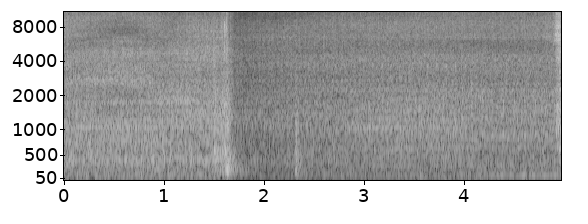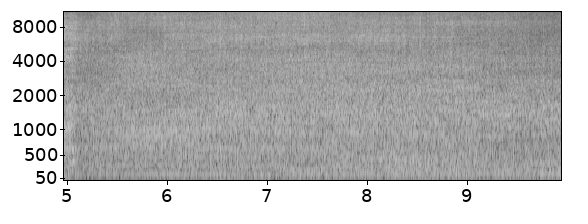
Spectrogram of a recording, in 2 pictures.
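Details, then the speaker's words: 1949 Ford shoebox car with a flathead engine, previously locked up, not run for decades in the desert, first run: steady fast even idle, runs well but idle set too high, needs turning down. "wow listen to that [Music] thing listen to how good it runs that's that's amazing wow all right you want to try it yeah get that idle down it's fining too high"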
